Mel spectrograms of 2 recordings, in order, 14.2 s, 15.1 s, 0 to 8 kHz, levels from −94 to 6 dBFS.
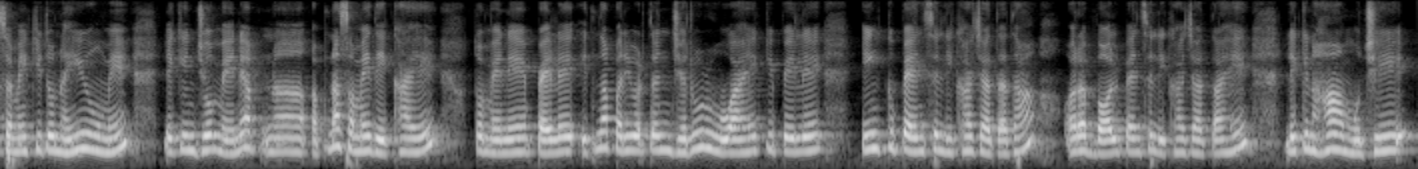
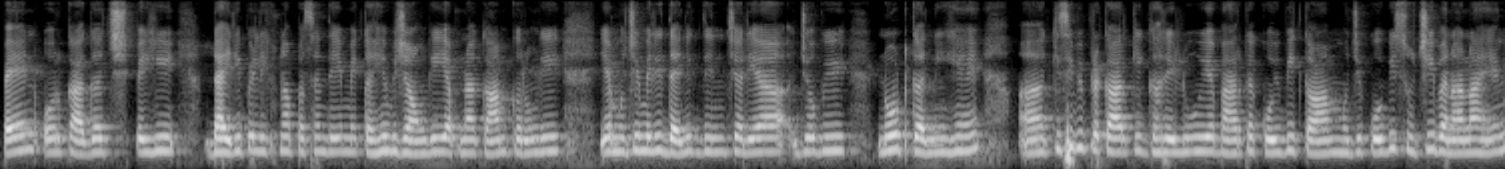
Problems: background sounds at intervals, echo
